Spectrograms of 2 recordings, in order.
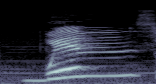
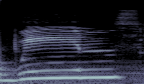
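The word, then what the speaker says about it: Wemyss: loms the lair of Easter whims or weams I have seen it pronounced both ways Lewis Beldon Robert Boyd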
